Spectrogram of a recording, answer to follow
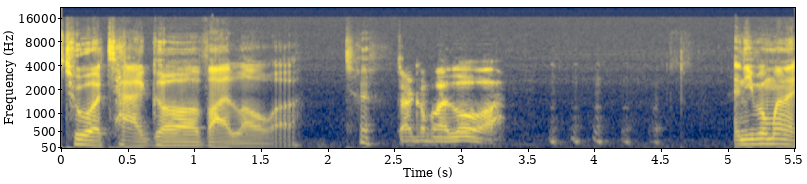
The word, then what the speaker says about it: Tua Tagovailoa: It's not pronounced Tua Tagovailoa. It's Tua Tagovailoa.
